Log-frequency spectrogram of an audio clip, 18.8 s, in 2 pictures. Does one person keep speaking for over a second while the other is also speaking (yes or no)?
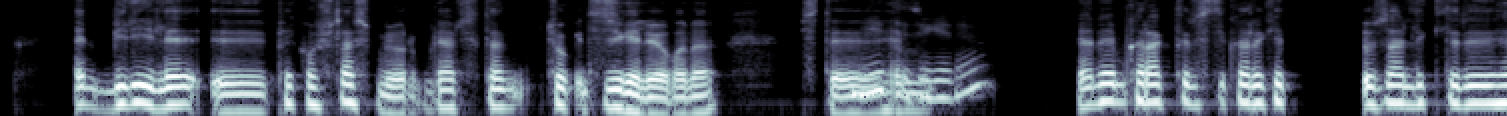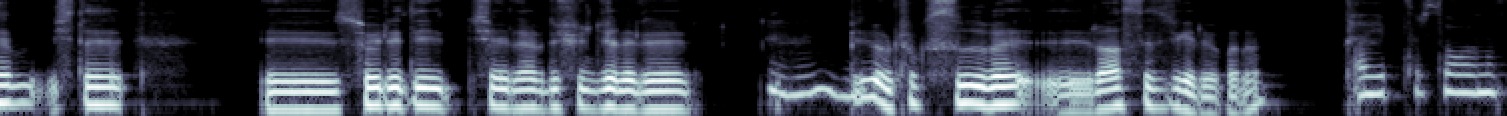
no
